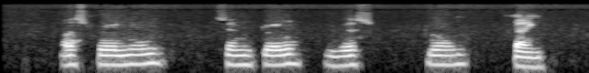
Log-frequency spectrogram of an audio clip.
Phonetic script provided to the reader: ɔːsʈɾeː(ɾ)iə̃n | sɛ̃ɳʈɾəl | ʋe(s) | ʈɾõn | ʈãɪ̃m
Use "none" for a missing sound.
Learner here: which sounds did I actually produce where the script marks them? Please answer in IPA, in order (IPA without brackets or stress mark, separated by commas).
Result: l, s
